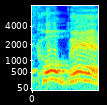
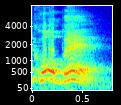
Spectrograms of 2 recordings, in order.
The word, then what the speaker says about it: Colbert: stop saying that it's cold bear stephen colbert the t is silent the t is silent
